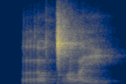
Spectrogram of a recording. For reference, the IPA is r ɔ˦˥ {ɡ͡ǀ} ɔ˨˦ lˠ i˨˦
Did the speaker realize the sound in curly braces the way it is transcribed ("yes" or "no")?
yes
